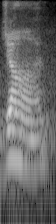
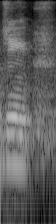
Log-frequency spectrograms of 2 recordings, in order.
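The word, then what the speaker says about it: Jean: bottom gene the victim John bottom gene you know we pronounced that gene but I guess it's John he's the complaining witness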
